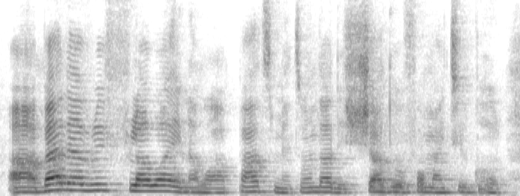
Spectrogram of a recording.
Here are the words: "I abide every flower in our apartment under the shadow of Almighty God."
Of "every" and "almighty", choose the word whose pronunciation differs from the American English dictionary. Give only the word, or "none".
almighty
